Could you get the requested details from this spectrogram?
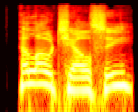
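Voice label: "hello", male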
